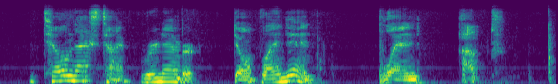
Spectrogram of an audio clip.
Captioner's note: click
